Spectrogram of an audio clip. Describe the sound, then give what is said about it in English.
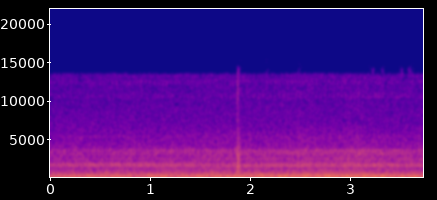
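Steady, dense roar of airliner engines at takeoff power during the takeoff roll and rotation, heard from the flight deck. The noise stays loud and constant throughout, with one brief sharp click midway. “This is the takeoff. Rotate.”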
